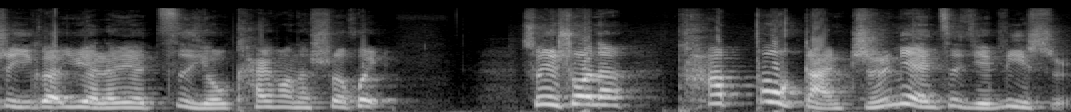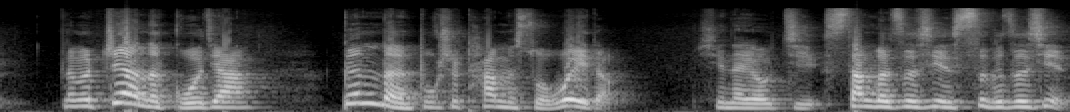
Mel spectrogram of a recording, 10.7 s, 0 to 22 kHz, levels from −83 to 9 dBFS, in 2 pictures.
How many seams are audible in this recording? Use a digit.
1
